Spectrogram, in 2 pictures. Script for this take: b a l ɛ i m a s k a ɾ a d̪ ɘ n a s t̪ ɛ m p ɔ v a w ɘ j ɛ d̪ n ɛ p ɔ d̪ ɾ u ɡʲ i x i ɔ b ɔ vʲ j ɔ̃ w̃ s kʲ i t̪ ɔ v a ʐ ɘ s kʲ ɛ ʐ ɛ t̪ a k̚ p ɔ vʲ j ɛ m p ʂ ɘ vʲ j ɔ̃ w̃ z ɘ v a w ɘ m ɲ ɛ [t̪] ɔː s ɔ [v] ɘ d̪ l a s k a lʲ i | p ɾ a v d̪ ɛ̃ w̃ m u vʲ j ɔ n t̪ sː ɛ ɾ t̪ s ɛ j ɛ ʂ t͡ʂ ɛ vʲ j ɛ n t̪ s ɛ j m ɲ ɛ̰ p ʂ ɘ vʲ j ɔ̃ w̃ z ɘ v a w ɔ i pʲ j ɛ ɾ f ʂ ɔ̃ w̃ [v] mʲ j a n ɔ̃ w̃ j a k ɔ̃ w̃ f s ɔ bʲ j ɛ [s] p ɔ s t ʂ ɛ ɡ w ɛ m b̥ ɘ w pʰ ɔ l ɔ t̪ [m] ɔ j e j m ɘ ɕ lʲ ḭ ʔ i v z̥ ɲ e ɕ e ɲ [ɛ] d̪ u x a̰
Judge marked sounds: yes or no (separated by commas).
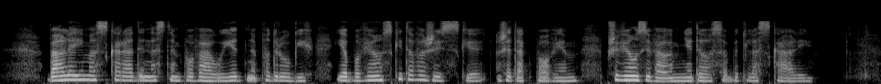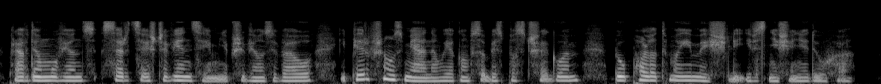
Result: no, no, no, yes, yes, yes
